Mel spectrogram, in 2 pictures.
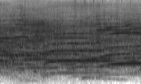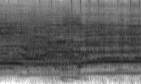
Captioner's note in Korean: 박수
